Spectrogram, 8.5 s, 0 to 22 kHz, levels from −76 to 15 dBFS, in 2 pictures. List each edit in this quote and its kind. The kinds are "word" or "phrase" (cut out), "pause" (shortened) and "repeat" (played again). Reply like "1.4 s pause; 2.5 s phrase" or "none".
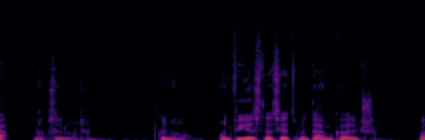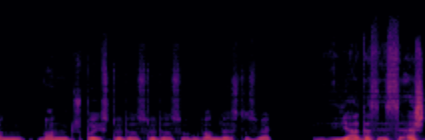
5.7 s repeat

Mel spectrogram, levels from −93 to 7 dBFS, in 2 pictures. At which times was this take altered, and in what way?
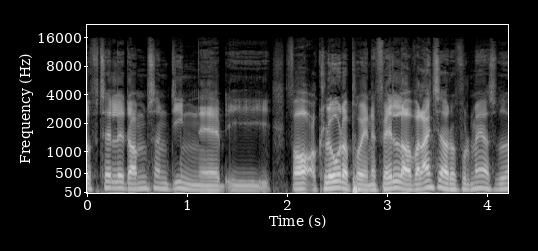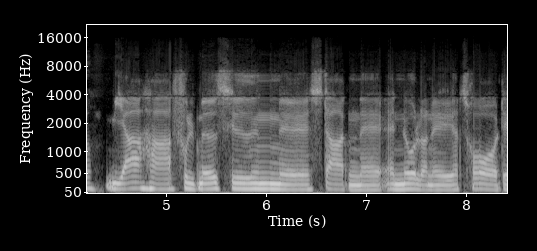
1.4 s word; 1.9 s pause; 4.4 s pause

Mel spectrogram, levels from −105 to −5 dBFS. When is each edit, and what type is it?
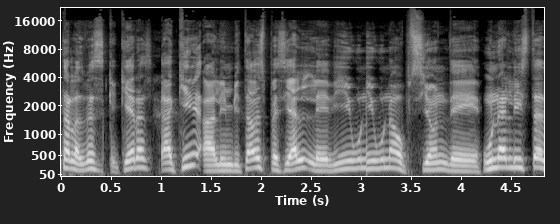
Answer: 1.4 s word; 3.1 s repeat

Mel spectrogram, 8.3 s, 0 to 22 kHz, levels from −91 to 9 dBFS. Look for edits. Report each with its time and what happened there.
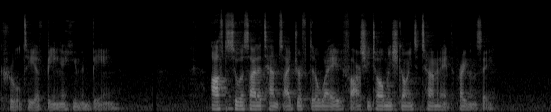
3.4 s word; 5.4 s phrase; 6.0 s word

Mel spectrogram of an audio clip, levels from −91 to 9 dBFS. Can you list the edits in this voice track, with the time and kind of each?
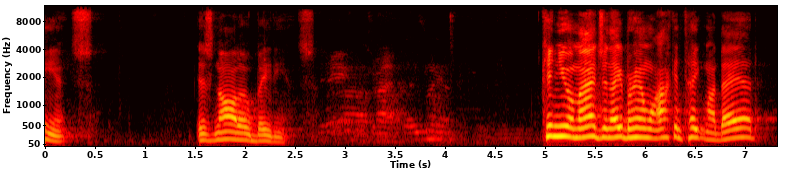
none

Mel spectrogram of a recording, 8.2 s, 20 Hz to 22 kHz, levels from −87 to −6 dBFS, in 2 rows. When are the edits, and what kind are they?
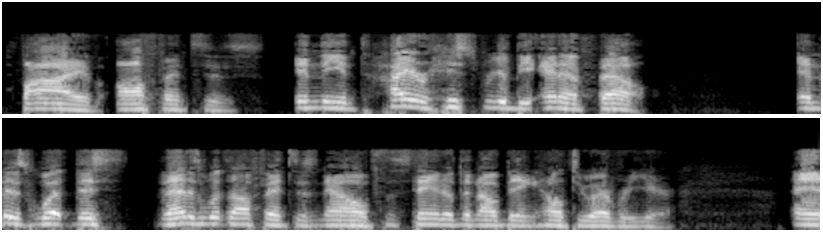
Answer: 4.1 s word; 5.2 s phrase; 5.9 s word

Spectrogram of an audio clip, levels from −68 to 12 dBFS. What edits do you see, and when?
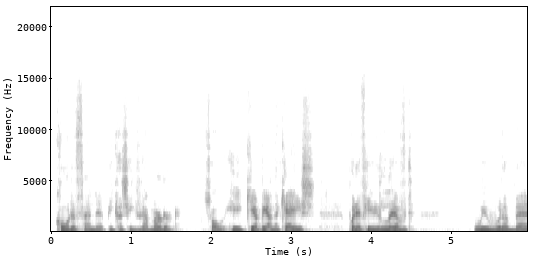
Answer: none

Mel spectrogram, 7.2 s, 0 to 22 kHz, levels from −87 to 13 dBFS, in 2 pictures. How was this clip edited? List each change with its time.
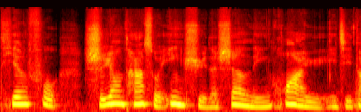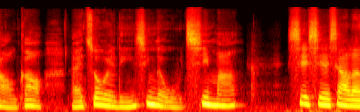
none

